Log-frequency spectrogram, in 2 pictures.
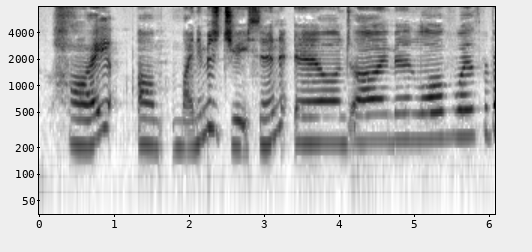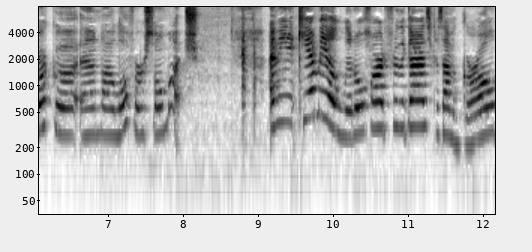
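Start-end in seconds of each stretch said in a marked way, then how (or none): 0.2-8.2 very slow, faked low manly voice. A girl showing how she does voices for guys: put-on deep guy voice. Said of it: "acting voices with deep voices ... get into the mood of a guy. Like, seriously, like this".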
